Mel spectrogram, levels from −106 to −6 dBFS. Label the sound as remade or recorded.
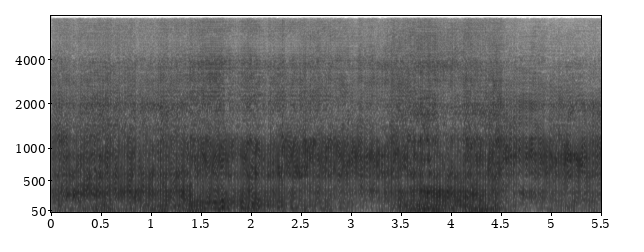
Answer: remade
